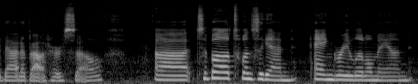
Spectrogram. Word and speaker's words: Tybalt: Tybalt differently, it's because the way that it's supposed to be pronounced is Tybalt, I believe. However, the version of Romeo and Juliet I rewatch the most is the Hungarian version, where they pronounce it Tybalt, and that fucks me up.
